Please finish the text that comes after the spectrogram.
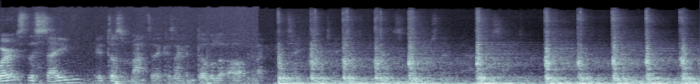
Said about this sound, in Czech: Chvílema si ťuká rukou do stolu, většinou když je s výkonem orchestru spokojený.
